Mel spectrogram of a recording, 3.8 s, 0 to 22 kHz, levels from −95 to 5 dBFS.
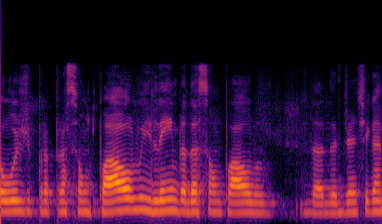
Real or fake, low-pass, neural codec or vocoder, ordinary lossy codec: fake; none; codec, 16 kHz, 4 kbps, X-Codec, HuBERT features, trained on LibriSpeech; none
